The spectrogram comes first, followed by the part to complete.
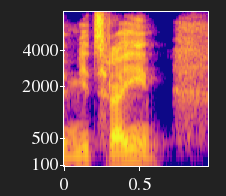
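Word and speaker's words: מצרים: Egito foi uma pessoa, o nome dele, né, de forma pronunciada é Mitzraim.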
